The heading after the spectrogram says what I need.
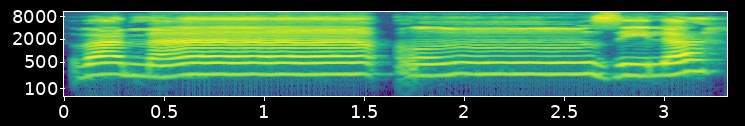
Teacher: میم کے اوپر جو مد ہے اس کو بھی مد جائز منفصل کہتے ہیں اور اس کی کھینچنے کی جو مقدار ہے وہ بھی 3 حرکات ہے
